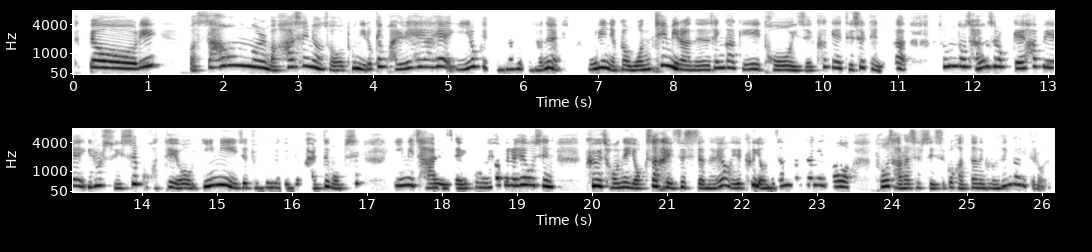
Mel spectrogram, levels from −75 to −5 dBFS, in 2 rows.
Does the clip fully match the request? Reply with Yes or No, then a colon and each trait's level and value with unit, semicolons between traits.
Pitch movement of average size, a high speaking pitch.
No: wide, 8.6 semitones; very high, 260 Hz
